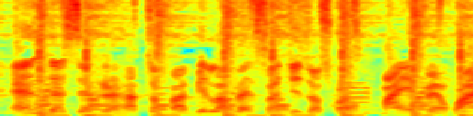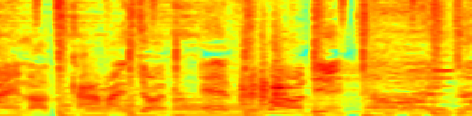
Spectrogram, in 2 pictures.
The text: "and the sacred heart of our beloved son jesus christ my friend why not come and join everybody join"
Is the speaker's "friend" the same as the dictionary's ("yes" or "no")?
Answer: no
